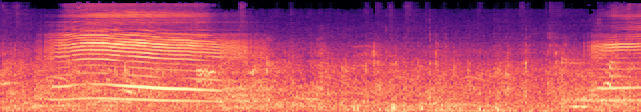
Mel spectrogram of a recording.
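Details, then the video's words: At Nara Park in Japan, a sika deer lets out a long, harmonic-rich squeak that dips gently in pitch over nearly two seconds. A fainter squeak begins at the very end, with busy outdoor chatter and noise in between. "Deer's squeaking noise 鹿の鳴き声"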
